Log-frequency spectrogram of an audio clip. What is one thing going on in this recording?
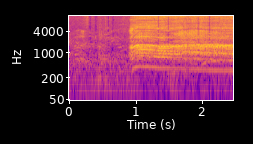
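A young man shouts loudly close by.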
